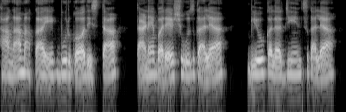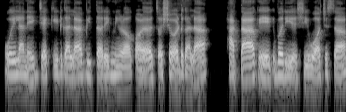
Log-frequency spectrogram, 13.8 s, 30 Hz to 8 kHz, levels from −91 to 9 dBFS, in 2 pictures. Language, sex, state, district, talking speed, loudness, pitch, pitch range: Konkani, female, Goa, North and South Goa, 125 wpm, -17 LUFS, 190 Hz, 175-200 Hz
